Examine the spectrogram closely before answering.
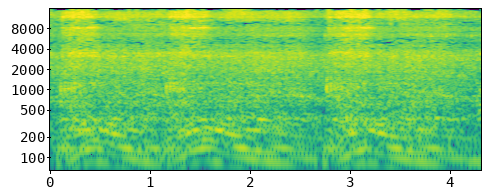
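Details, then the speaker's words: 2021 Honda Beat scooter after ECU reset, EOT sensor reset and altitude mode setting, engine started and throttle blipped: revs climb cleanly and fall back without stumbling; normal, responsive throttle. "Let's try to pull the gas. Is it responsive or not because of the mode setting process"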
